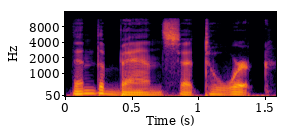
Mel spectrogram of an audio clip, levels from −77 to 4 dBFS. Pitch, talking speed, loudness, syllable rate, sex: 95 Hz, 225 wpm, -16 LUFS, 4.1 syllables/s, male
